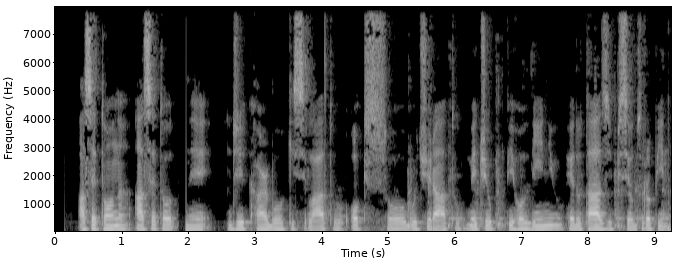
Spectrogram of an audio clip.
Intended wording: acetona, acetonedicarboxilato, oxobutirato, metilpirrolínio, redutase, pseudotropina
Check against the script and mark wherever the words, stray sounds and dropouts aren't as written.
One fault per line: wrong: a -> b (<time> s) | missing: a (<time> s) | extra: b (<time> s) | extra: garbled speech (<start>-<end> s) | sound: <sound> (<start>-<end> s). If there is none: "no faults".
sound: dropout (1.8-2.0 s)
